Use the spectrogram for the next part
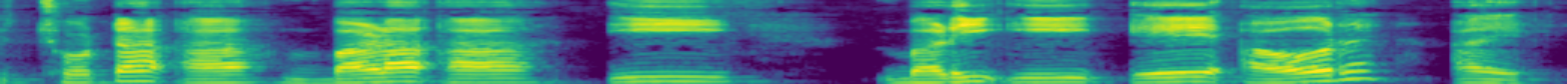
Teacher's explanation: जिन वर्णों को बोलते समय होंठ गोलाकार ना हो तो उसे आवृत्तमुखी वर्ण कहते हैं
